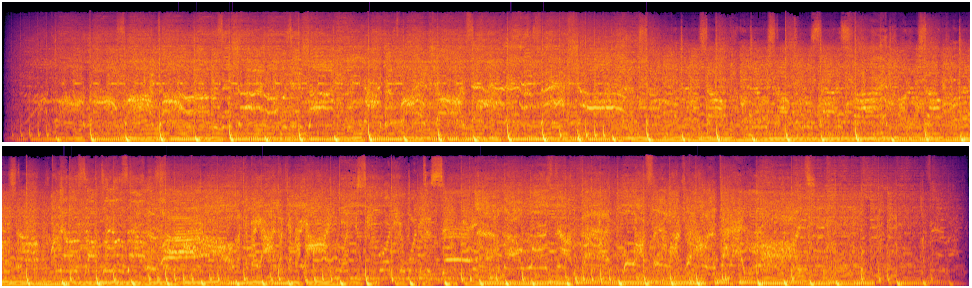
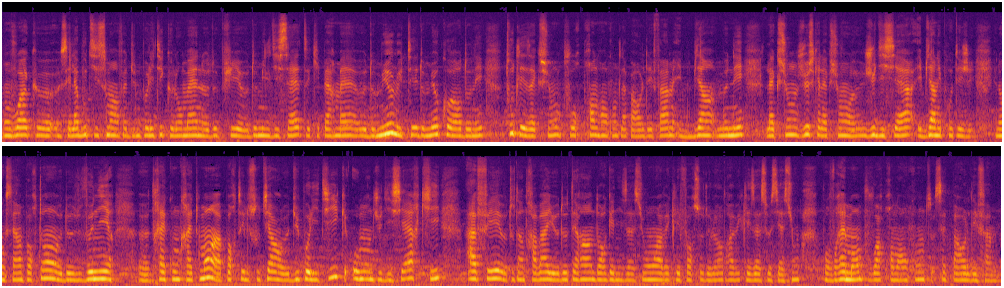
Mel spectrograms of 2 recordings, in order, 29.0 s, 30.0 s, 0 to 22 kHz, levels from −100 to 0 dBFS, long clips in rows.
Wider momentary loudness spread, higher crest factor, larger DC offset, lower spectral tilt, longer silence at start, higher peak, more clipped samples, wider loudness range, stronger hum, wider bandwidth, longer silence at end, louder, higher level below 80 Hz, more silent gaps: second, 4 LU vs 9 LU; second, 12 dB vs 18 dB; neither; second, -3.5 dB/octave vs -5.5 dB/octave; first, 0.15 s vs 0 s; about the same, 0 dBFS vs 0 dBFS; neither; about the same, 2 LU vs 4 LU; neither; about the same, 16.5 kHz vs 15.5 kHz; first, 0.15 s vs 0 s; first, -11 LUFS vs -19 LUFS; first, -20 dBFS vs -44 dBFS; neither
